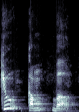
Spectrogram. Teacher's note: This final R is to be silent when the word is said in isolation.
